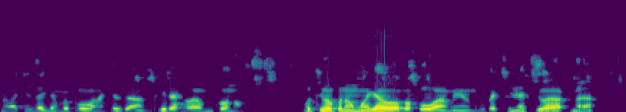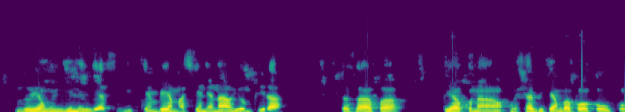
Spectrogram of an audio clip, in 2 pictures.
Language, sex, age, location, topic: Swahili, female, 36-49, Wajir, government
